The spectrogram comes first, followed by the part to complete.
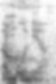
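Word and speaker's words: Omonia: name is is ammonia amania I don't know the name it's that sort of oh but it's pronounced ammonia right like the chemical ammonia right right the team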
